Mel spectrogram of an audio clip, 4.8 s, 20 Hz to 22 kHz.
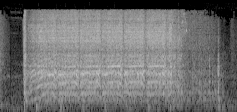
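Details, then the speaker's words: Nissan Skyline R32 RB20DET, reportedly freshly rebuilt, cranking during compression test on cylinder 2: steady even whirring crank with no labouring; healthy. "Yeah, okay, crank you crank it. Let's see what we got on cylinder 2."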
